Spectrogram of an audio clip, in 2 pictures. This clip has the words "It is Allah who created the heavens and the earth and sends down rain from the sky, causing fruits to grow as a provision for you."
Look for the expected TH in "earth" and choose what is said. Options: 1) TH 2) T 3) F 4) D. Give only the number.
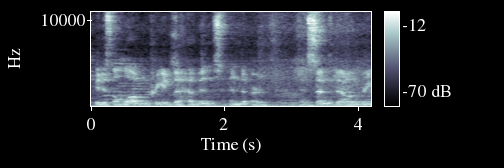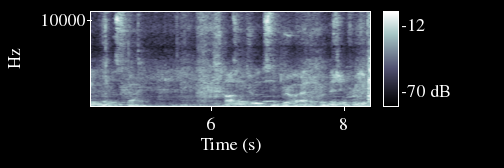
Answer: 1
